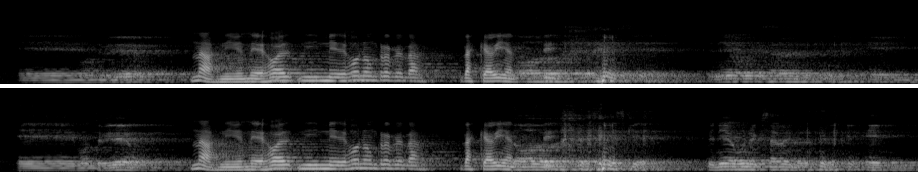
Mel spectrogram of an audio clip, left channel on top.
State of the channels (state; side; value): normal; both; correlation 0.62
